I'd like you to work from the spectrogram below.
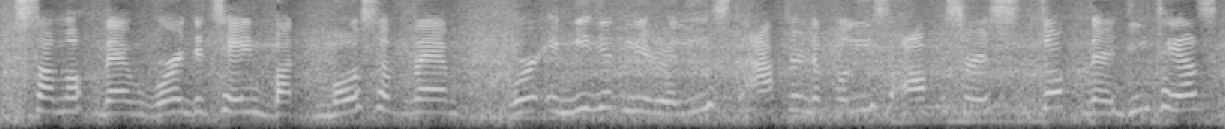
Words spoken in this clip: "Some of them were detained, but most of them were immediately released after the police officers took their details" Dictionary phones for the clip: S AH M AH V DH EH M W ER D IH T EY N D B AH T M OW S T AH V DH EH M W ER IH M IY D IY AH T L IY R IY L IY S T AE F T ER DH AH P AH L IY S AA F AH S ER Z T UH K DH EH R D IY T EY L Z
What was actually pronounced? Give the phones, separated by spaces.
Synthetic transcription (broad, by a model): S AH M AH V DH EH M W ER D IH T EY N D B AH T M OW S T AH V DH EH M W ER IH M IY D IY AH T L IY R IY L IY S T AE F T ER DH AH P AH L IY S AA F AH S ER S T UH K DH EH R D IY T EY L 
